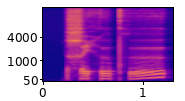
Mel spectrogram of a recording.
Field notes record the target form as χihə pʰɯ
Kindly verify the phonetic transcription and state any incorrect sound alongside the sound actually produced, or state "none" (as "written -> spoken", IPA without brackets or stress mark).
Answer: ə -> ɯ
